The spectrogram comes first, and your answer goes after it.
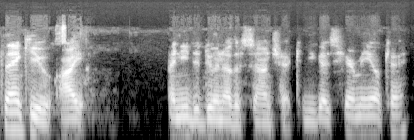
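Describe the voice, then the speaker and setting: A man hosting an online meeting, briskly running sound checks and calling on speakers. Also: on the low side, no room sound. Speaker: meeting host. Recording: dull, dry lo-fi call audio.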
